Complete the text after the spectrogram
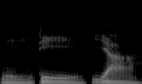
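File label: "nitiya", concatenated syllables; Affixing experiment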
